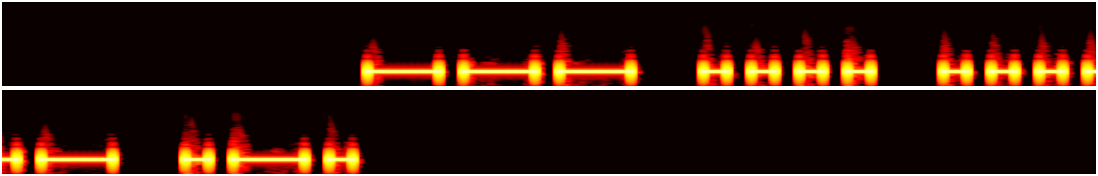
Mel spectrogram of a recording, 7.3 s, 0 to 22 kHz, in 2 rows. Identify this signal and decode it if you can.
Morse code, heard as a keyed tone, about 15 wpm, 700 Hz. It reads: OH4R
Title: DXCC-100 Call Signs - 4 Characters - Repeated 3x - 15wpm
